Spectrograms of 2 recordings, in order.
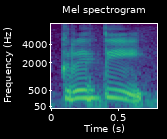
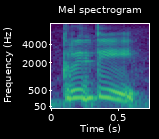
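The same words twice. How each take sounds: The two takes are said the same way.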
